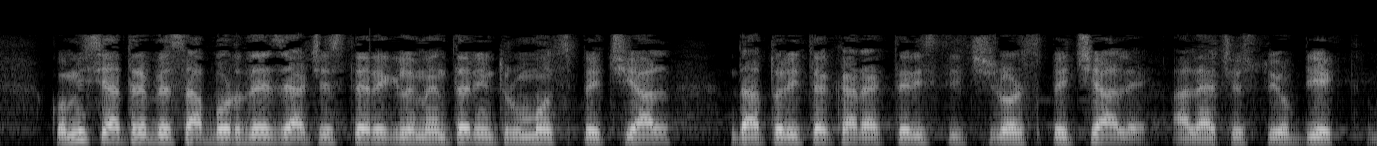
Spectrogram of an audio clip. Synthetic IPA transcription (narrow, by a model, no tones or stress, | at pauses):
ko̞misiat̪ɾe̞buje̞səabo̞rd̪e̞ze̞at͡ʃe̞st̪e̞ɾe̞ɡle̞me̞nt̪əɾʲɨnt̪ɾunmo̞d̪spe̞t͡ʃial | d̪at̪o̞ɾit̪əkaɾak̚t̪e̞ɾist̪it͡ʃilo̞rspe̞t͡ʃiale̞ale̞at͡ʃe̞st̪ujo̞bje̞k̚t̪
